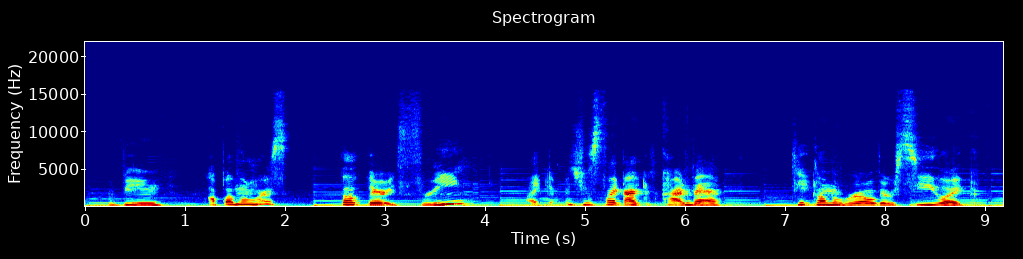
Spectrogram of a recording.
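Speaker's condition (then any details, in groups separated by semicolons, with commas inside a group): Cerebral palsy; diagnosed at 11 months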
